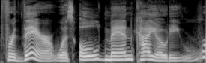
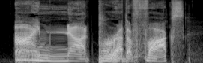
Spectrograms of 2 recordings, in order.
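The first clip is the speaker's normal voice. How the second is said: deep, horrid-sounding voice, lower; 5 semitones lower than usual. Reading a story aloud, a character suddenly snaps in a deep, horrid-sounding voice. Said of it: "snapped in a deep, horrid-sounding voice".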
